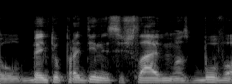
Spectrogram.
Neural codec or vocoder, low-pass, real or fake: none; 9.9 kHz; real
